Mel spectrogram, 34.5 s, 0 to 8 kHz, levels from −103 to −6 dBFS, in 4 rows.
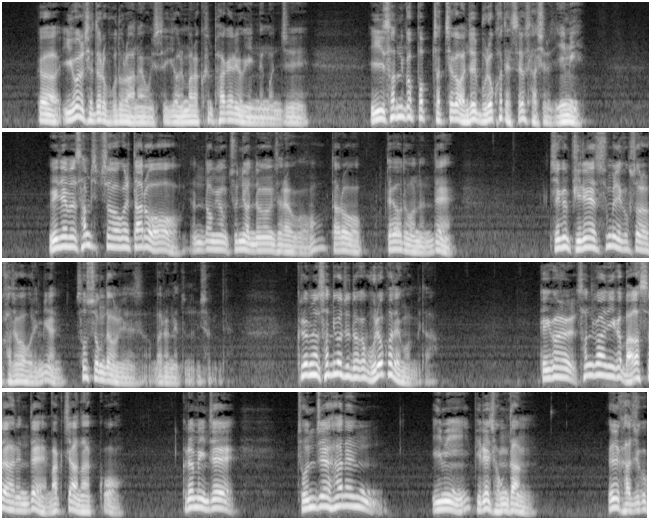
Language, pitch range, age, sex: Korean, 100-150 Hz, 30-49, male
